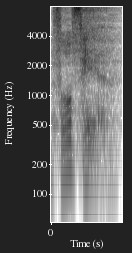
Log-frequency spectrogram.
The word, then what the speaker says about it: 뷔페: 그래서 여러분 뷔페집, 원래 본토 발음은 버페야.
